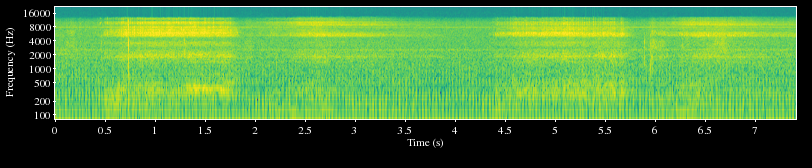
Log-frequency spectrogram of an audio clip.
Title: Quinn the Northern Inuit....Snoring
